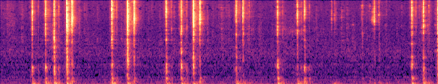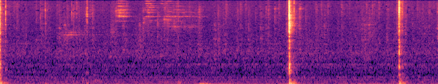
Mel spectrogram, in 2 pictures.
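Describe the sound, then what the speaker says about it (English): Fingers tap on a computer keyboard in uneven bursts of clicks, close and crisp, then slow to a few scattered keystrokes after a pause. "I have things to type inside the square bracket here."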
